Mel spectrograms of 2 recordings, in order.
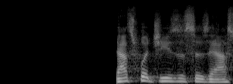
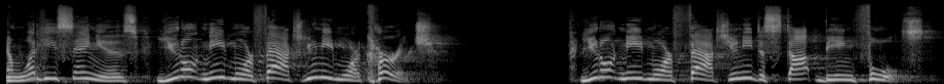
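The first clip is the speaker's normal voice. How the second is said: preaching at full force; 9 semitones higher than usual. Real, not acted. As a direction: thunder it from the pulpit. Preaching climax, building.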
